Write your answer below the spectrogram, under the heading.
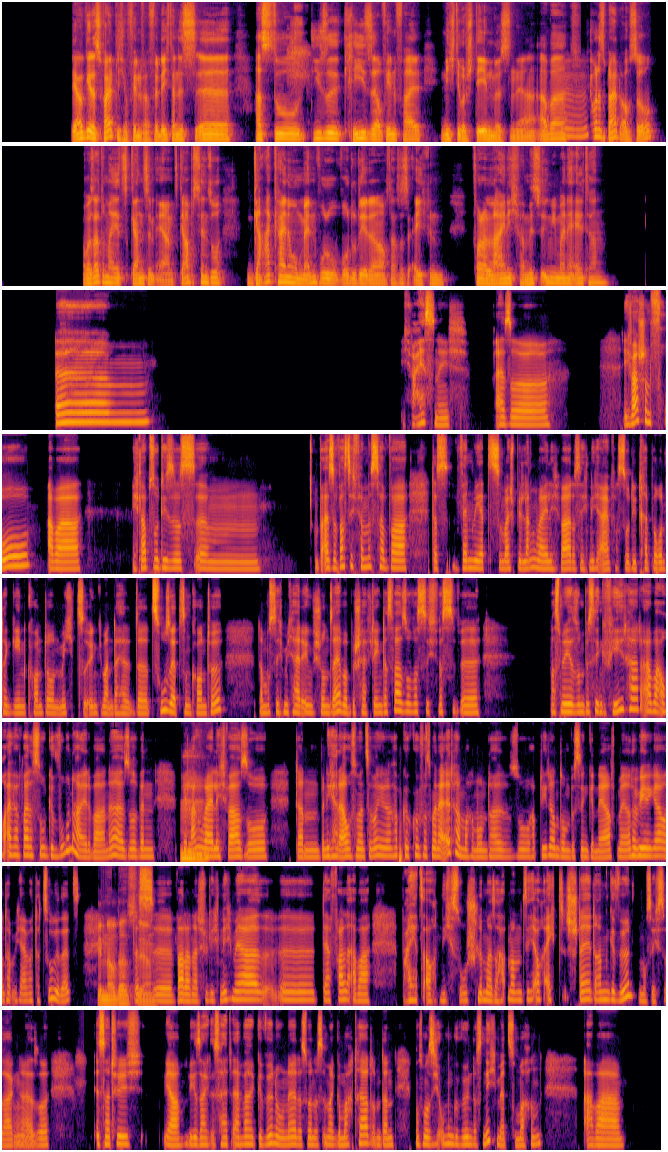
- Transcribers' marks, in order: sniff; drawn out: "Ähm"; drawn out: "ähm"; tsk; tapping
- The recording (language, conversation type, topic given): German, podcast, Wann hast du zum ersten Mal alleine gewohnt und wie war das?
